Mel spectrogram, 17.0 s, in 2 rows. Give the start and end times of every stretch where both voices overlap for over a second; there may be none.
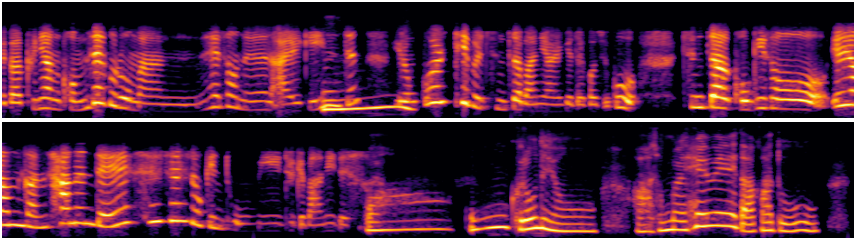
none

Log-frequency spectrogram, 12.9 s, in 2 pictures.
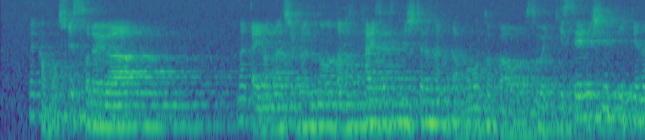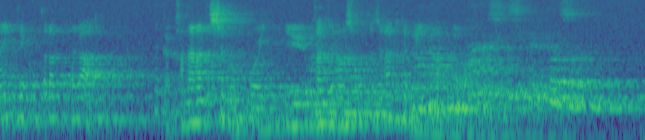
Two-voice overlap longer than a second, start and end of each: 10.6-11.8

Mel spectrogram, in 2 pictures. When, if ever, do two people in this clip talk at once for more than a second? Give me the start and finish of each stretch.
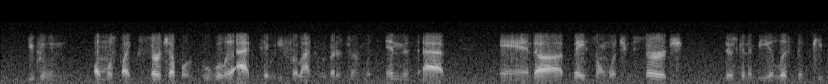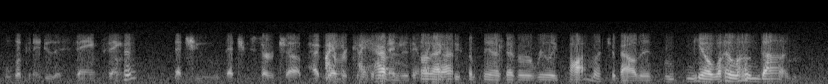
11.5-12.8

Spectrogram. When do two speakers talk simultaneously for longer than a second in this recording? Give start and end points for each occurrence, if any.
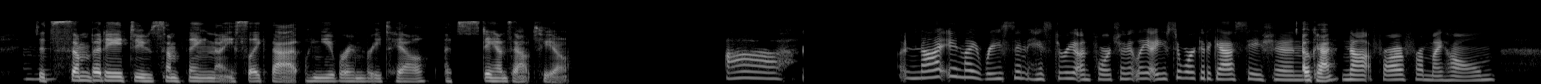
none

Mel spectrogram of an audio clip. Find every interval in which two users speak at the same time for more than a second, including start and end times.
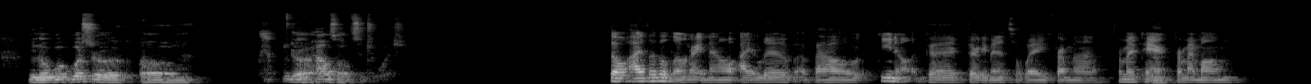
none

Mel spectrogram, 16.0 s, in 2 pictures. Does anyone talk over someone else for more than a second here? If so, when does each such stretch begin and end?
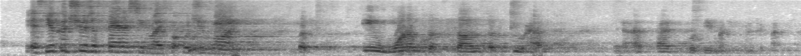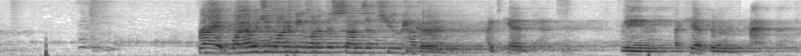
none

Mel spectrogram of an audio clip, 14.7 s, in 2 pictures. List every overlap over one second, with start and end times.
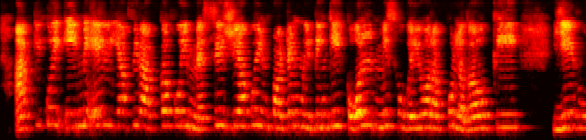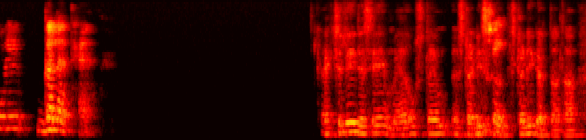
none

